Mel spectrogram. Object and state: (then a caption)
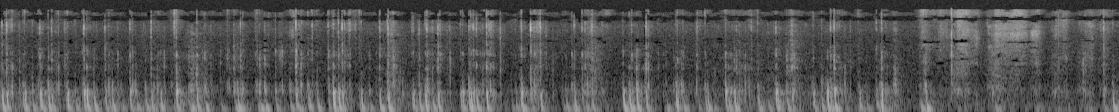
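Coiled paper bowl tapped. Fingertips and short nails tap rapidly on the base and sides of a medium, hollow, empty bowl of coiled colorful paper held upside down. The taps are soft, low and muffled, with a dull thud and almost no ring, in a quick, uneven patter throughout.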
